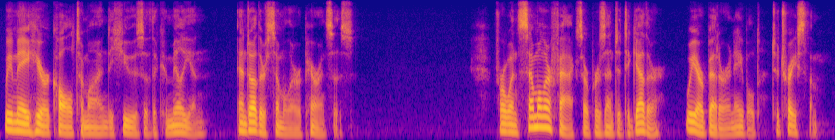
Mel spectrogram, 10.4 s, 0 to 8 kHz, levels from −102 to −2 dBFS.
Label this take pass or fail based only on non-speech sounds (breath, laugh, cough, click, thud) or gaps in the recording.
pass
